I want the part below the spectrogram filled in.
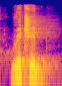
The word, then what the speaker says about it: Richard: Great to be here, Mike, and great to hear my name pronounced Richard, as we're both from around the city of Boston.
